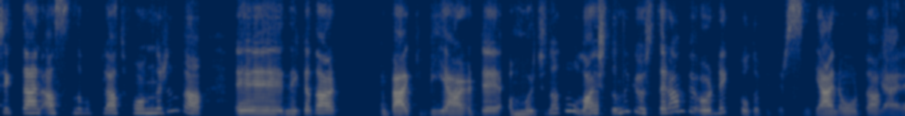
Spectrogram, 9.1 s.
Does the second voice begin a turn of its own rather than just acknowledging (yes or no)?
no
